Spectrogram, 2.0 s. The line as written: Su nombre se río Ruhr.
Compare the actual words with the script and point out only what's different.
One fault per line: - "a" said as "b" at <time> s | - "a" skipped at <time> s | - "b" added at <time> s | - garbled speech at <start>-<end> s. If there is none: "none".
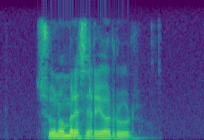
none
